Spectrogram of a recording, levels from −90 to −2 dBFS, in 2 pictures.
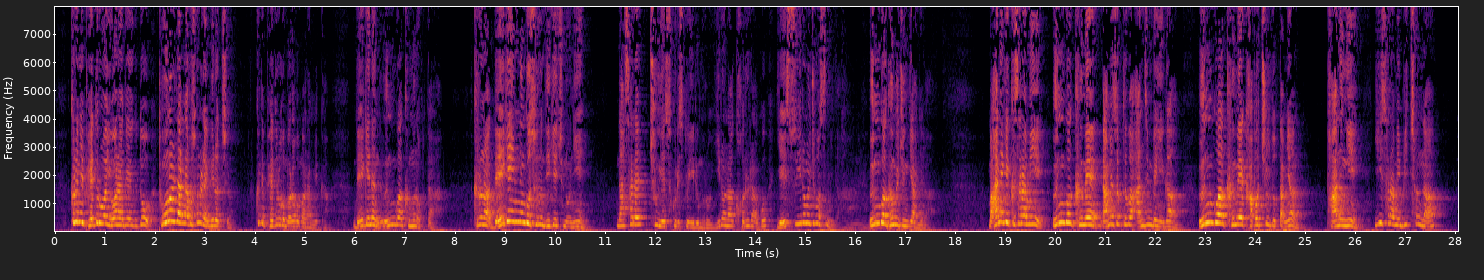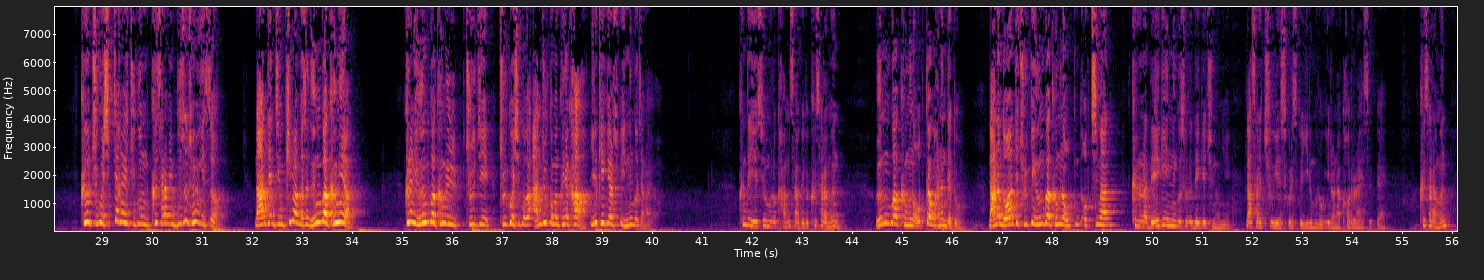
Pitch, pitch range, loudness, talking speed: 235 Hz, 185-275 Hz, -23 LUFS, 315 characters per minute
